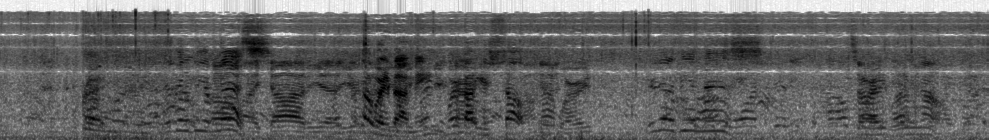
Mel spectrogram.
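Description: A man talks and laughs nearby.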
